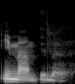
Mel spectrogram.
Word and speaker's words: Imam: Now, before we get too far, I should ask, you pronounce it Imam? Is that the Imam? Imam.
